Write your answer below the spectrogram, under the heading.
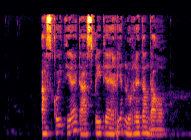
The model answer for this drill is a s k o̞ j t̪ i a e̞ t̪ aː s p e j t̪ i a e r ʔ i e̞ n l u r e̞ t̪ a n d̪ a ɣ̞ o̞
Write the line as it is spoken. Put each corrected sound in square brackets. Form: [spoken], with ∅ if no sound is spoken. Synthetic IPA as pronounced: a s k o̞ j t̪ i a e̞ t̪ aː s p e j t̪ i a e r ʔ i e̞ n l u r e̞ t̪ a n d̪ a ɣ̞ o̞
